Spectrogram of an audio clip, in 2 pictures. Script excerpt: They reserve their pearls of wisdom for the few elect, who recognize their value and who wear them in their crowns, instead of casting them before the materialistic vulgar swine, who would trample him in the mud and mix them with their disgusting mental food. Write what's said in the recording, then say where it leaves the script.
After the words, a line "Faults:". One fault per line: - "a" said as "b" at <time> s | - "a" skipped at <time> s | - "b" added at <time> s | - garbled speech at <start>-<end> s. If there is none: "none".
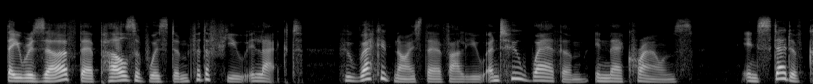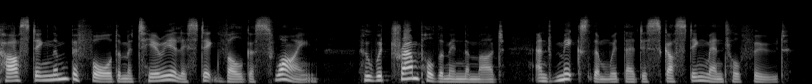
They reserve their pearls of wisdom for the few elect, who recognize their value and who wear them in their crowns, instead of casting them before the materialistic vulgar swine, who would trample them in the mud and mix them with their disgusting mental food.
Faults:
- "him" said as "them" at 12.5 s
